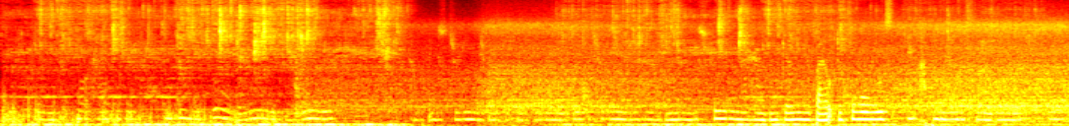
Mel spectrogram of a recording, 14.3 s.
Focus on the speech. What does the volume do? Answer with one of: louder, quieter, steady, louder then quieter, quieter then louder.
louder.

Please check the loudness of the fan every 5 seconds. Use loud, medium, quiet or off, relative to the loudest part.
medium, medium, loud.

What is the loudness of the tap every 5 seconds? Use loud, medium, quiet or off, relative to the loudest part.
loud, loud, medium.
